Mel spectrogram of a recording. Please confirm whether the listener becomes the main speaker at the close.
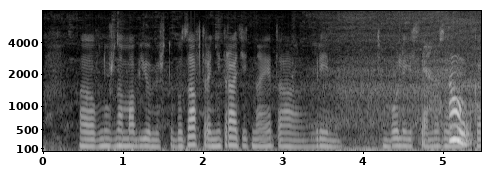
Yes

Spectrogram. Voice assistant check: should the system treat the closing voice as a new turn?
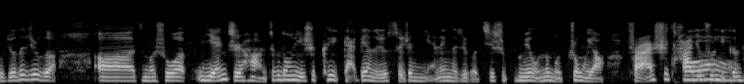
No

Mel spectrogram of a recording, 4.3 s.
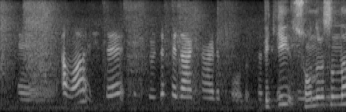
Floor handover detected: Yes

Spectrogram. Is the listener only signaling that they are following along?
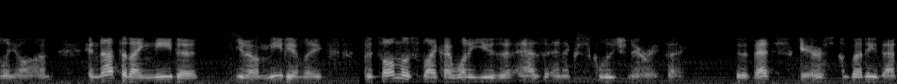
Yes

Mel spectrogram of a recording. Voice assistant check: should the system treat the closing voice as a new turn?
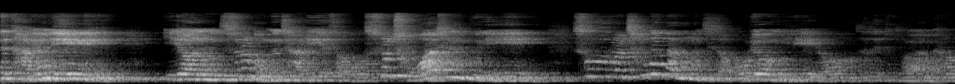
No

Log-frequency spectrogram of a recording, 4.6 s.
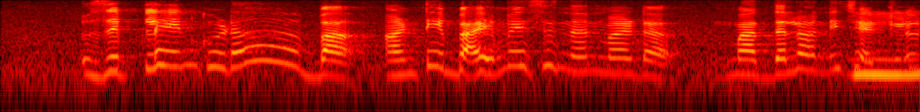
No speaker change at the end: Yes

